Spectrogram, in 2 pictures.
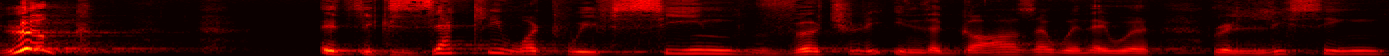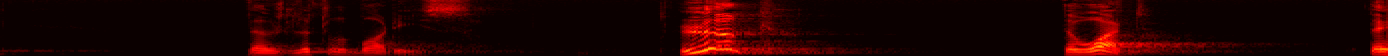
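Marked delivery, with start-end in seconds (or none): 0.0-0.5 higher, louder cry of Look; shout. Retold or imitated. Philistines shouting at the sight of the Hebrews. 10.3-10.8 higher, louder cry of Look; shout. Retold or imitated. Philistines shouting at the sight of the Hebrews.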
